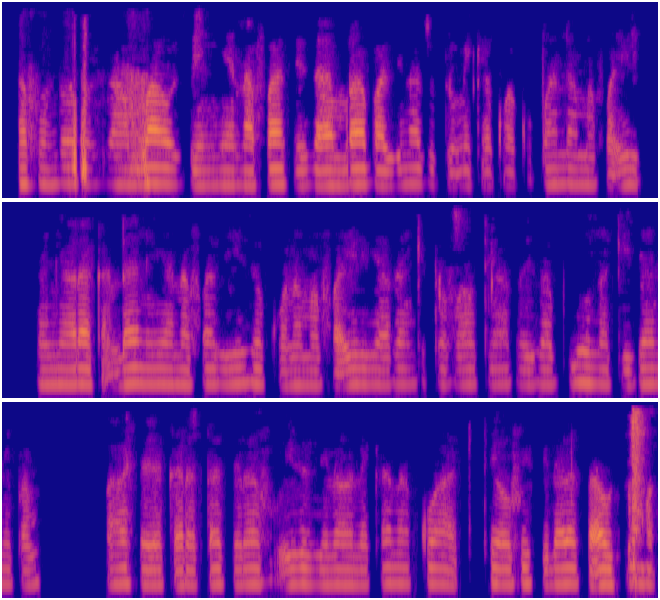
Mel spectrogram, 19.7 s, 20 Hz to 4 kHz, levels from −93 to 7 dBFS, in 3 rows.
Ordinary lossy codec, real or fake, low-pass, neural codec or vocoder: MP3, 24 kbps; real; 3.6 kHz; none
